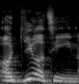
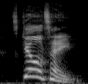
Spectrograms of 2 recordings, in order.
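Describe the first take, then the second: First: "guillotine" said the French way, L's silent; offhand French-style "guillotine", a y-glide for the L's; French-style pronunciation. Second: Guillotine in an Australian twang, L's sounded; defiantly Australian "guillotine" with a spoken L. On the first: Gamer concedes the other way, French-style "guillotine". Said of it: "I'm not French". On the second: Gamer answering critics of his guillotine, sweet Australian twang. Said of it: "say it with my sweet Australian twang". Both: Shown as a demonstration.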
